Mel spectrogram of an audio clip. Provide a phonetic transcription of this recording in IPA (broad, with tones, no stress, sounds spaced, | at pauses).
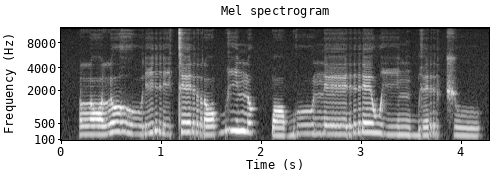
l ɔ˨ l ʊ˦ ɣ u˨ ɾ i˦ r i˨ t e˦ r ɔ˨˦ b i˦ n ʊ˦ k͡p ɔ˨ b uː˦ n eː˦ r e˦ w iː˨ n ɡ͡b ɪ˨˦ r t͡ʃ u˨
